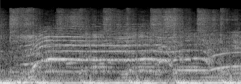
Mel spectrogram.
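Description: Hip-hop dance track with a heavy bass beat playing loudly, joined from about half a second in by long, high-pitched shouts and cheers from a crowd of children.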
